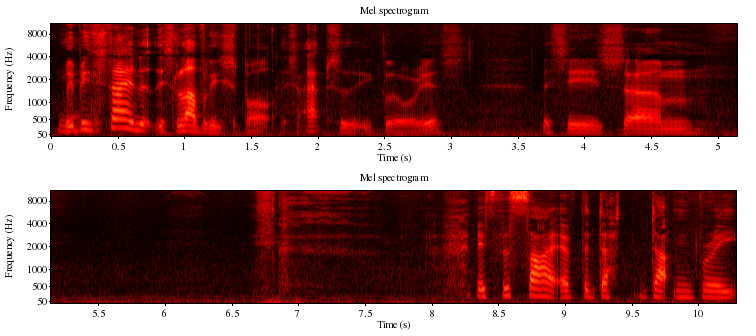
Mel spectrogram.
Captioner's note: laughter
